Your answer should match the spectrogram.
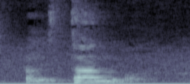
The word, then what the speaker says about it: understandable: Remember that the word understand has the stress on the last syllable. So even if you add the suffix able, the suffix able doesn't affect where the stress, or it doesn't shift the stress.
